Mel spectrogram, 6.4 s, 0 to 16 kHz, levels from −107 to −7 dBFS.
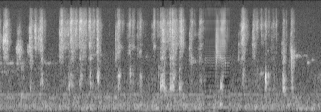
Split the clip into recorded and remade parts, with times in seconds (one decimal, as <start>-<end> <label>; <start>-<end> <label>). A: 0.0-4.1 recorded; 4.1-4.6 remade; 4.6-6.4 recorded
